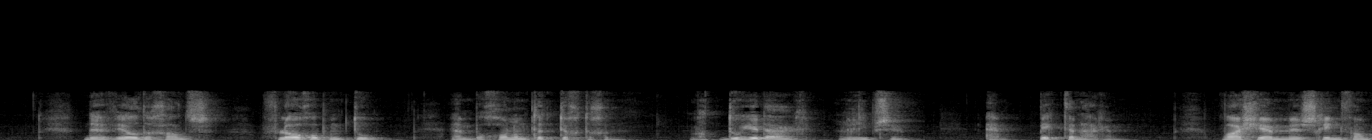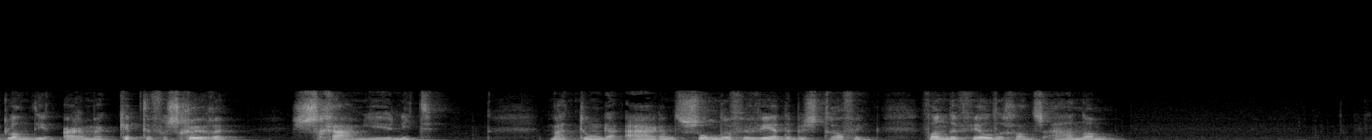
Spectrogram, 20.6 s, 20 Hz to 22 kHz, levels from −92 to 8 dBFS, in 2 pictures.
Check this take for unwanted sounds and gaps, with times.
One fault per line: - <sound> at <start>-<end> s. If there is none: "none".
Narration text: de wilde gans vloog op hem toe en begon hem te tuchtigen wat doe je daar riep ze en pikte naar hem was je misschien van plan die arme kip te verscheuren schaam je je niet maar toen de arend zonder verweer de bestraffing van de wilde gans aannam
none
